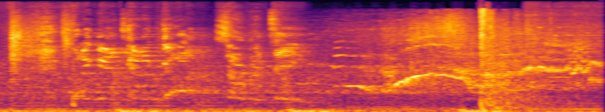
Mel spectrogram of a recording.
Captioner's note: kids yelling; Sheila screaming; gun firing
